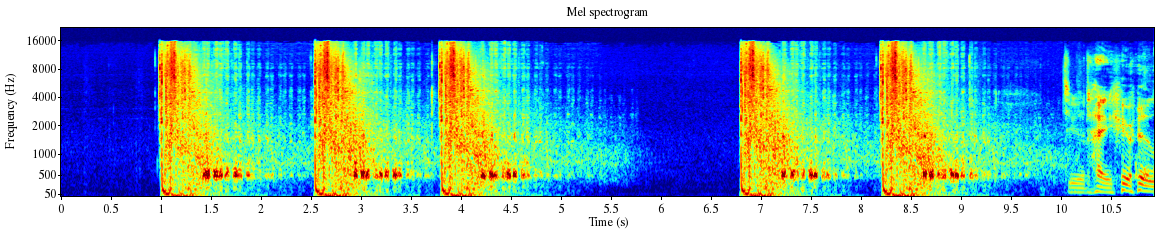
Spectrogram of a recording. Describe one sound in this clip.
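Gunshots ring out loudly, each with a long echo.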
